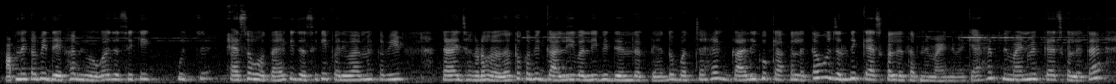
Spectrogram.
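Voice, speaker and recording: A woman's voice: medium pitch, quick pace, mellow, a little hiss or hum. A woman teacher giving an exam-prep lecture, repeating points and asking rhetorical questions. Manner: repetitive, rhetorical questions, frequent 'thik hai'.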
